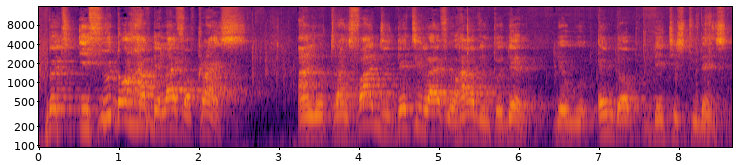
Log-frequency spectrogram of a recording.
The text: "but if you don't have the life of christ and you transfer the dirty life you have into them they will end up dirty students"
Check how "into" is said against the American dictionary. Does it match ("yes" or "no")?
yes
